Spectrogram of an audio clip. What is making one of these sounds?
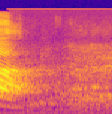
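A man shouts loudly and angrily.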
